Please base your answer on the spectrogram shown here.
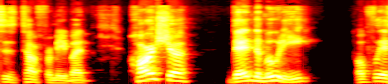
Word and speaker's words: Harsha Dandamudi: No, my name is Harsha Dandamudi.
